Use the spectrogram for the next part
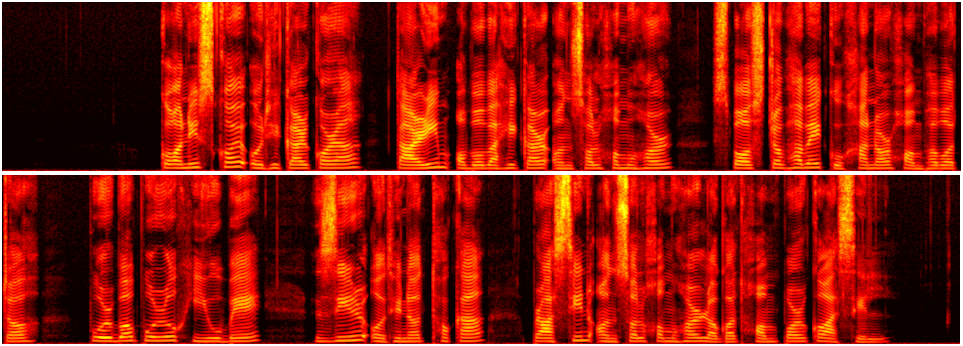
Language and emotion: Assamese, neutral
